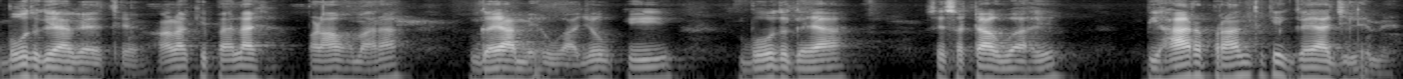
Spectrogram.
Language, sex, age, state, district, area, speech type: Hindi, male, 30-45, Uttar Pradesh, Chandauli, rural, spontaneous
